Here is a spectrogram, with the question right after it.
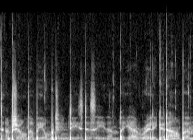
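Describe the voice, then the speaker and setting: Noticeable background noise surrounds a man who is whispering. His pace is fairly quick. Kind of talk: casual ramble to camera. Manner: whispered.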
